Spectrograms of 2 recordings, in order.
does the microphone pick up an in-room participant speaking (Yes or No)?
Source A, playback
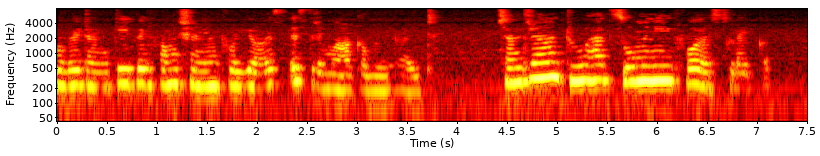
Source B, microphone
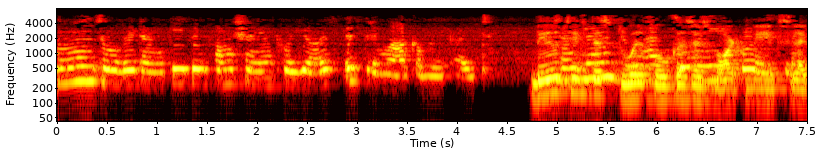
Yes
